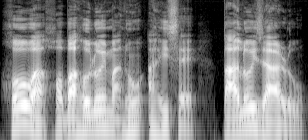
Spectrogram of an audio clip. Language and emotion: Assamese, neutral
